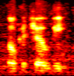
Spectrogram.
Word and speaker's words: Okeechobee: Okeechobee is how locals say it.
